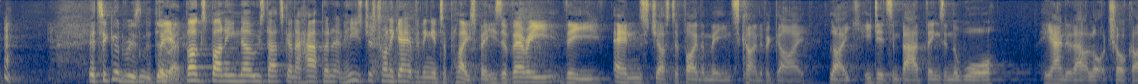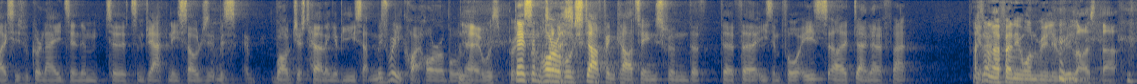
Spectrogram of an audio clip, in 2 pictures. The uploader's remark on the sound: In this, the first ever Space Jam Continuum Live Show. Enlist the help of a studio audience.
